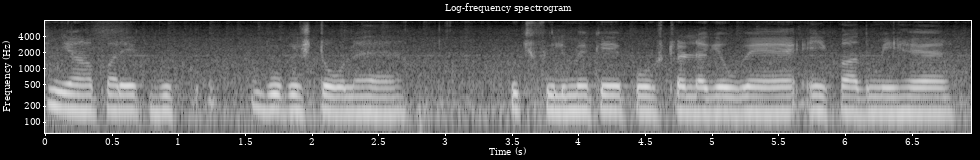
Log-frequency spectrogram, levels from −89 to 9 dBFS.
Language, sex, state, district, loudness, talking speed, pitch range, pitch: Hindi, male, Uttar Pradesh, Shamli, -14 LUFS, 145 wpm, 150-160 Hz, 155 Hz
